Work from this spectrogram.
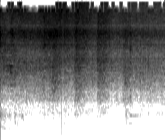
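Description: Radish frying in hot oil with red chillies and nigella seeds, a steady close sizzle and crackle running throughout with slight fluctuations and no voices.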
